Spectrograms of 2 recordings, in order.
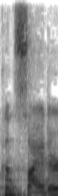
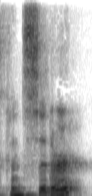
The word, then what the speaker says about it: consider: most common words uh it's not conder it's consider even though again it may sound a little bit counterintuitive but it's considered not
